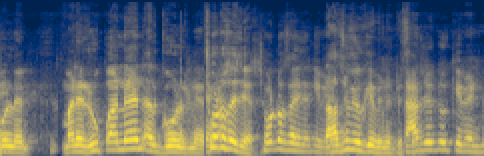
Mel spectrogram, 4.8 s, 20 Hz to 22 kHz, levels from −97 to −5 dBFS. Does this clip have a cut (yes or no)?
yes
